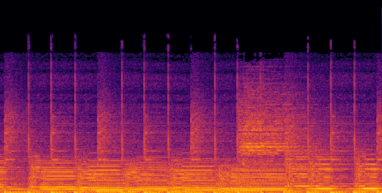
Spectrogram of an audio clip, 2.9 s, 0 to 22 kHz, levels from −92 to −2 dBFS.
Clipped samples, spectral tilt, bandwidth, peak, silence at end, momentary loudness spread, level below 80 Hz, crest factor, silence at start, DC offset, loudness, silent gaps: under 0.1%; -4.5 dB/octave; 16.5 kHz; -6 dBFS; 0 s; 2 LU; -36 dBFS; 12 dB; 0 s; under 0.1%; -18 LUFS; none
